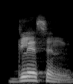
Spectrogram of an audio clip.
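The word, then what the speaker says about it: glisten: इसी तरीके से ग्लेसन, ग्लेसन में क्या होगा, TEN है तो यहाँ पर भी क्या होगा, ये टी साइलेंट हो जाएगा।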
